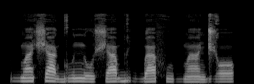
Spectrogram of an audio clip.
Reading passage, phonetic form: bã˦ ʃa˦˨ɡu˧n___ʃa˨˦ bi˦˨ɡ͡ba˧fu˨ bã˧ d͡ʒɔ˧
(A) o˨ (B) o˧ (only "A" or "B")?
A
